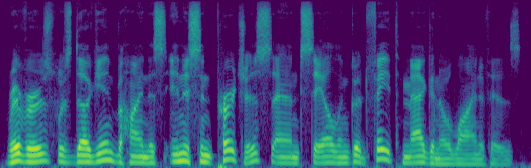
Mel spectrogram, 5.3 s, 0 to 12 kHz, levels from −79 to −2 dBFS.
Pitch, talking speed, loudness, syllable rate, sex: 120 Hz, 190 wpm, -20 LUFS, 4.9 syllables/s, male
